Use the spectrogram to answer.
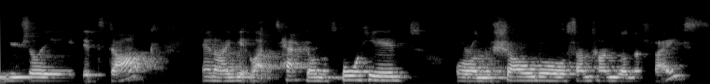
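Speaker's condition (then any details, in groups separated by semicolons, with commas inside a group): No condition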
